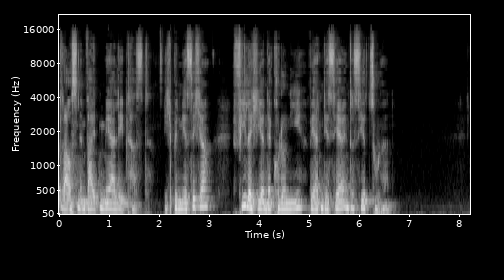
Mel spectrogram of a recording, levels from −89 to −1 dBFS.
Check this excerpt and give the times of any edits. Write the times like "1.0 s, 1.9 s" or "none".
none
